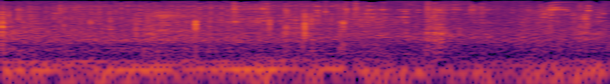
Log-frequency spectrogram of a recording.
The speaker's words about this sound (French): Je marche sur une allée de petits cailloux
